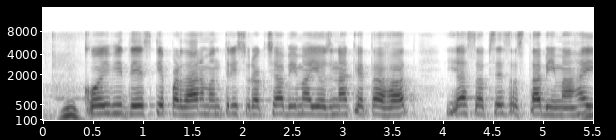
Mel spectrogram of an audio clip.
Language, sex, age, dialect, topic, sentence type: Magahi, female, 25-30, Western, banking, statement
